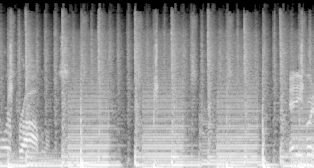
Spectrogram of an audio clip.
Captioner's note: alert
